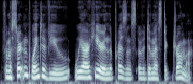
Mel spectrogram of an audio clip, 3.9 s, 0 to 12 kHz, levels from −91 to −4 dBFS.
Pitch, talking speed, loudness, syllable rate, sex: 185 Hz, 250 wpm, -18 LUFS, 6.4 syllables/s, female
